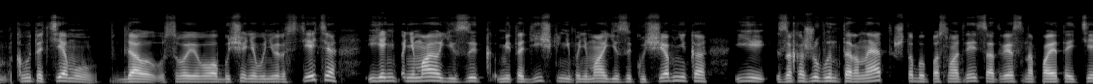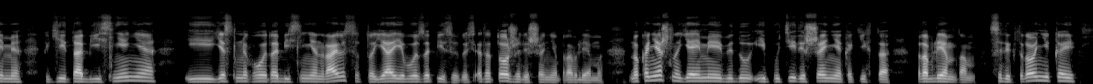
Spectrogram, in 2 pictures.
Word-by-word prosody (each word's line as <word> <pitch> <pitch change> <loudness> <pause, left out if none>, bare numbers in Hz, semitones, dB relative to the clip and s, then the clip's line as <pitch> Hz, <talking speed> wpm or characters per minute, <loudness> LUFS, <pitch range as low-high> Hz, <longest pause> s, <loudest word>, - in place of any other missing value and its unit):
какую-то 150 0 -2
тему 135 - +1
для, 130 +5 +6
э, 115 -3 0
своего 130 +1 0
обучения 130 +2 -2
в - - -7
университете, 160 - 0 0.3
и - - -9
я 170 +2 +6
не 170 0 -5
понимаю 170 +1 +4
язык 140 +2 -4
методички, 135 +3 -2
не 135 -2 -6
понимаю 135 +1 0
язык 130 0 -7
учебника 165 +4 +1 0.3
и 150 -1 -3
захожу 145 +5 0
в 160 +1 0
интернет, 150 +3 +3
чтобы 145 -2 -4
посмотреть, 140 +3 -2
соответственно, 135 -1 0
по 135 - -1
этой 130 -1 +5
теме 135 0 -3 0.2
какие-то 140 +3 +2
объяснения, 155 +7 -2 0.3
и - - -10
если 135 +2 -1
мне 145 - -2
какое-то 145 +1 -1
объяснение 135 +1 -3
нравится, 145 +4 +3
то 130 - -7
я 135 +3 +5
его 135 -1 +1
записываю. 130 -6 -5
То - - -12
есть 110 - -8
это 135 +1 -4
тоже 155 -7 +2
решение 110 -1 -4
проблемы, 105 -2 -5 0.2
но, 145 +1 0
конечно, 185 -1 +3
я 155 0 +4
имею 155 -1 +1
в - - -12
виду 145 +1 -4
и 140 - -5
пути 140 +3 -5
решения 140 -1 +2
каких-то 120 -2 -4 0.2
проблем, 140 0 +5
там, 105 -4 -6
с - - -5
электроникой, 165 +2 0
140 Hz, 165 wpm, -23 LUFS, 130-155 Hz, 0.3 s, для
